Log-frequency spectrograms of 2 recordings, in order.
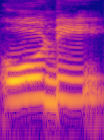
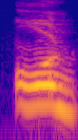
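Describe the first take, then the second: First: It is said as two syllables ending in ee. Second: It is said as one syllable. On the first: The speaker calls it wrong. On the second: The speaker calls it right.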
